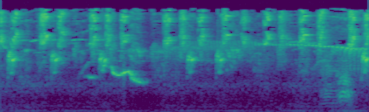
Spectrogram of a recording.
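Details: A captive common starling, kept warm indoors, sings a busy medley of sharp clicks, a slurred falling whistle and buzzy rattles, with short high ticks recurring about every half second.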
